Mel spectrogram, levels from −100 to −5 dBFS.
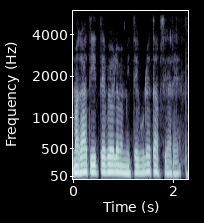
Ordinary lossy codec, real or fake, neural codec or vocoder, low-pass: none; real; none; 5.4 kHz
